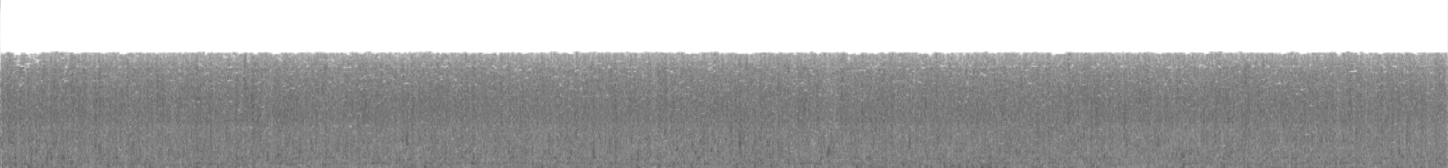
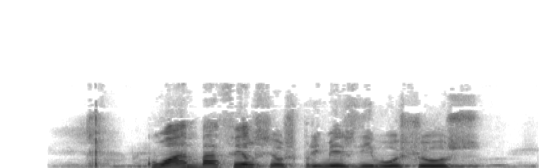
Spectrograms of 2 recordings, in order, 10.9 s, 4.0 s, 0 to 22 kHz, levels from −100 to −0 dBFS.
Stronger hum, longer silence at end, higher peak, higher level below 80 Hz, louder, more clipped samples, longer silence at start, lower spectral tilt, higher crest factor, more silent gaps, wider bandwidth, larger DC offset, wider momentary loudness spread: neither; second, 0 s vs 0.45 s; second, -18 dBFS vs -2 dBFS; about the same, -68 dBFS vs -70 dBFS; second, -31 LUFS vs -19 LUFS; neither; second, 0 s vs 0.65 s; second, 0 dB/octave vs -6 dB/octave; about the same, 16 dB vs 18 dB; neither; first, 15.5 kHz vs 7.6 kHz; neither; second, 1 LU vs 22 LU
